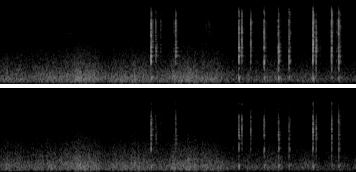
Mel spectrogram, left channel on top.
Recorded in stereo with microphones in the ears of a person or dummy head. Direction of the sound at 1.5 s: 45° left (ahead or behind).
